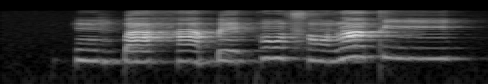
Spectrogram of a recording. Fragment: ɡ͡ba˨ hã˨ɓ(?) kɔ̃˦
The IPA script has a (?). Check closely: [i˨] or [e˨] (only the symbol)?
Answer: e˨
